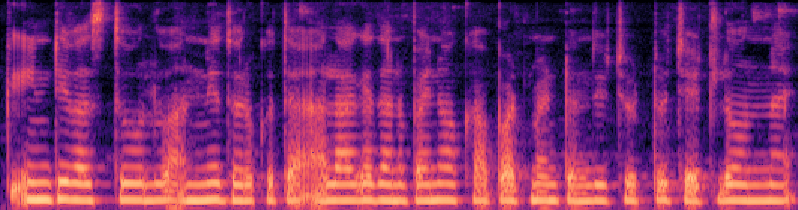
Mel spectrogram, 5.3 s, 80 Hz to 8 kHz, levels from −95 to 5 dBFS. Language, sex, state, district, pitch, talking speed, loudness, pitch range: Telugu, female, Andhra Pradesh, Sri Satya Sai, 225 Hz, 135 wpm, -13 LUFS, 220-230 Hz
